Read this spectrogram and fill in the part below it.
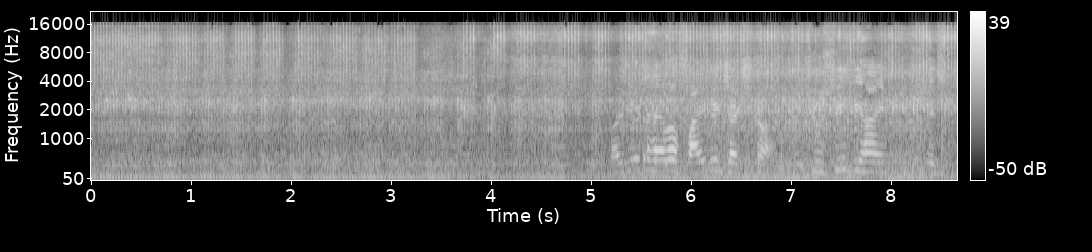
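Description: A tractor engine chugs steadily nearby.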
